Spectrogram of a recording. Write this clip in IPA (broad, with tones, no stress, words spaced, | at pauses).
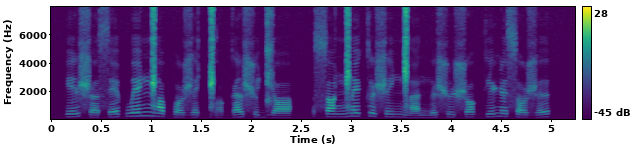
e˧˥˧ʂʌ˩˧˩sɛ˧˥˧ pwɛ˦˥ŋ͡ǁɒ˧ pɔ˩˧˩ʐɛ˧ɡ͡ǁɒ˩˧˩ka˧˥˧ ʂʏ˧d͡ʑɒ˧ | sɒ˧ŋ͡ǁɛ˦˥kə˧ ʂe˧ŋ͡ǁa˩˧˩ nə˧˥˧ʂʏ˧˥˧ʂɔ˧˥˧ ke˧˥˧ɳə˦˥sɔ˩˧˩ ʐə˦˥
